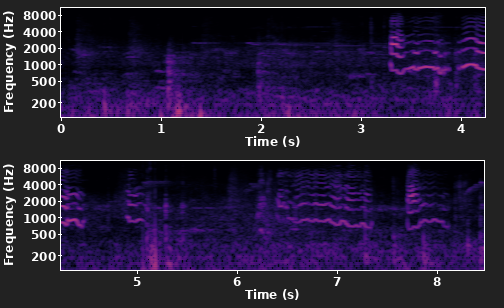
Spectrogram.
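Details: Stray cat woken on top of a car making strange noises: after soft thumps, several drawn-out trembling meows with a wobbling pitch, given in quick succession, outdoors.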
